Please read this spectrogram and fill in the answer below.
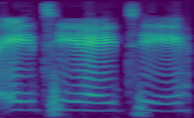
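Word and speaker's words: AT-AT: last few days um I say atat but I'm aware that it's technically at at I think I say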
